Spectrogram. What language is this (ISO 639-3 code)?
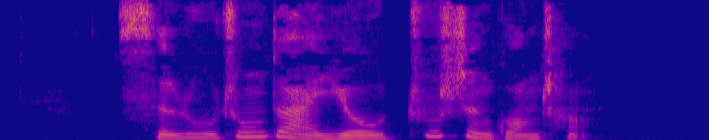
zho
